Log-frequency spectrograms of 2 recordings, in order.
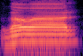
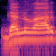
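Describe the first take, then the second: First: The n is dropped, leaving only a nasal vowel. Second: The n is pronounced as a full consonant. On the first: The speaker calls it right. "जैसे यहां पढ़ते हुए हम नून को गायब करते हैं ना" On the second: The speaker calls it wrong. "गनवार कोई नहीं कहता"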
